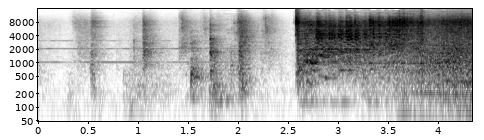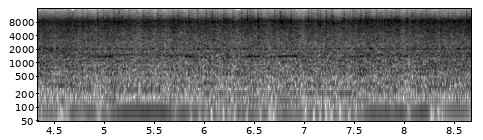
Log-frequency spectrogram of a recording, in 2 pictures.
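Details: Engine started after refitting the air filter and cover, listening for air-leak hissing; a few clicks, then it fires at once and settles into an even idle with no hissing; normal start, no air leaks.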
